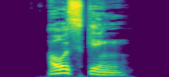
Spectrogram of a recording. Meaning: first/third-person singular dependent preterite of ausgehen
- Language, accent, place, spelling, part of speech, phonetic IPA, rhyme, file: German, Germany, Berlin, ausging, verb, [ˈaʊ̯sˌɡɪŋ], -aʊ̯sɡɪŋ, De-ausging.ogg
